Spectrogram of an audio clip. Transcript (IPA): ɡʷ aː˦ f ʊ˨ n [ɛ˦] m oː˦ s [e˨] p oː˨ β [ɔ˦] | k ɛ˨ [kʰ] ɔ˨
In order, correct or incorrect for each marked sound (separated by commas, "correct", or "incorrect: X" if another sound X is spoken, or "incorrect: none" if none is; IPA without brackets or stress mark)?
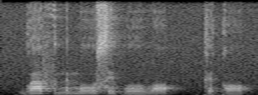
correct, incorrect: e˦, correct, incorrect: k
